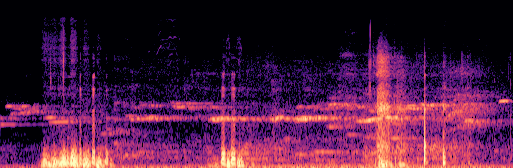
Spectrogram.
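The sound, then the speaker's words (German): Someone whistles the Jeopardy waiting music, a steady melody of held, mid-high notes that step up and down, with a few dull thumps and crowd rustle underneath. “Da gibt es doch diese Jeopardy-Wartemusik. Wer will die pfeifen?”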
